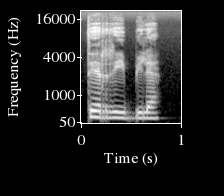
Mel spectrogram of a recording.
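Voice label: "terrìbile", lingua sarda, female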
